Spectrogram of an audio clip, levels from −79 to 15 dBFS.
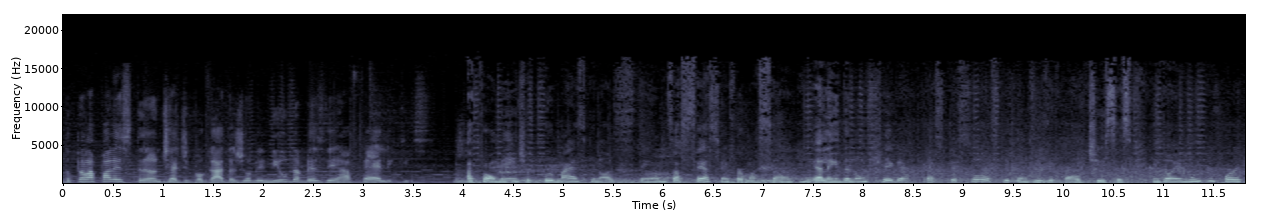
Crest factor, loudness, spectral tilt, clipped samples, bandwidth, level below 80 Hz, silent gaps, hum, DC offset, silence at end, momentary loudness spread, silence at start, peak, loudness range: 18 dB; -20 LUFS; -6 dB/octave; under 0.1%; 17 kHz; -44 dBFS; none; none; under 0.1%; 0 s; 9 LU; 0 s; -2 dBFS; 4 LU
